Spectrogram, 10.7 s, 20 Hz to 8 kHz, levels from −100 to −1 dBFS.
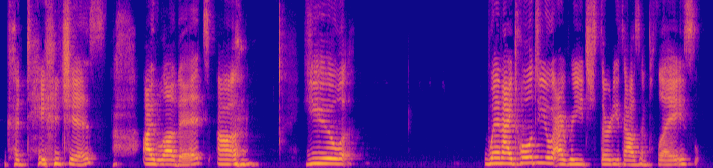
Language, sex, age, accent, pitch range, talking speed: English, female, 20-39, American, 215-245 Hz, 80 wpm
